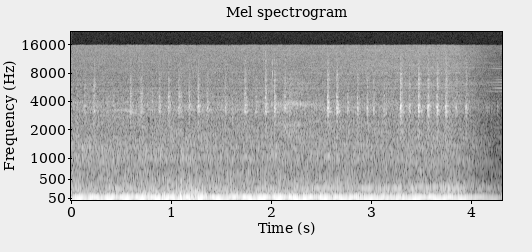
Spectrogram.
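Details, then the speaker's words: 1986 Rolls-Royce Silver Spur V8 idling just after start-up, exhaust described as pretty quiet: deep, soft, even rumble with nothing tapping or rattling, then fading away; normal V8 idle. "let's hear the exhaust it's pretty quiet"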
